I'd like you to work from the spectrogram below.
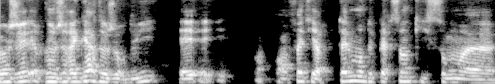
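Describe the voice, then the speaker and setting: A somewhat breathy voice with a non-native accent, ordinary pitch variation and a moderate pace. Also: man, fairly high pitch for a man. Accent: foreign accent in French. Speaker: entrepreneur and online trainer. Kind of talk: interview. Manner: halting.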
